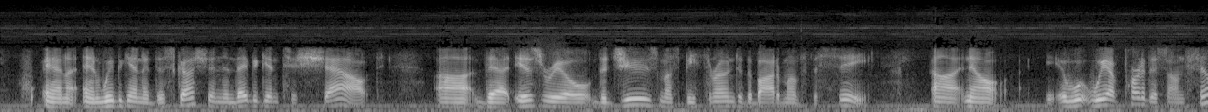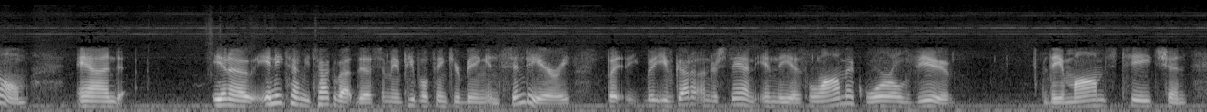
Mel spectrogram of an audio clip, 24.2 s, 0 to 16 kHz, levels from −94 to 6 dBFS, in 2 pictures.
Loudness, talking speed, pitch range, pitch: -25 LUFS, 160 wpm, 115-145 Hz, 130 Hz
